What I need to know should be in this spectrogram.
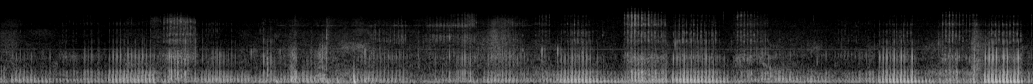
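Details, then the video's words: House cat purring in a rhythmic rumble that rises on each inhale and exhale, with steady low throbbing and light breathy hiss. "Cat Purrs"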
